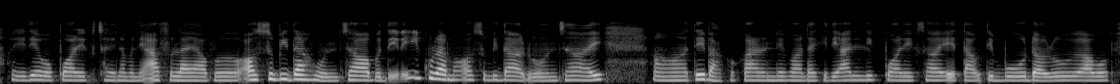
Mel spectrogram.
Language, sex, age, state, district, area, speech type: Nepali, female, 60+, West Bengal, Kalimpong, rural, spontaneous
